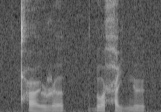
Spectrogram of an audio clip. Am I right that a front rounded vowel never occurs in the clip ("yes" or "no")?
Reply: no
